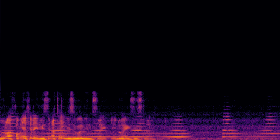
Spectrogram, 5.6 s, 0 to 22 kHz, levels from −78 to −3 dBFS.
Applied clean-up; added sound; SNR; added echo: none; Wind instrument, woodwind instrument; 6 dB; reverberation time 0.4 s.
